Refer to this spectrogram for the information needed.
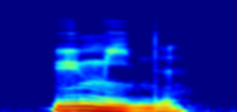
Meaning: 1. moist, humid 2. wet
- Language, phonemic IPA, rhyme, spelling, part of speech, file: French, /y.mid/, -id, humide, adjective, Fr-humide.ogg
